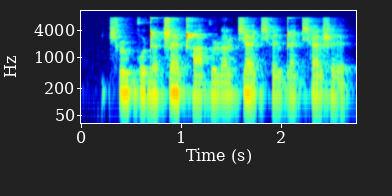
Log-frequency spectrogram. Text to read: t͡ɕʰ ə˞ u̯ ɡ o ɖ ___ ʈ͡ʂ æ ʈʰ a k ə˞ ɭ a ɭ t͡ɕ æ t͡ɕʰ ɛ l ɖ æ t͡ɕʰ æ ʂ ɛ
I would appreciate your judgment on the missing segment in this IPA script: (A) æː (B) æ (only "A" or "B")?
B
